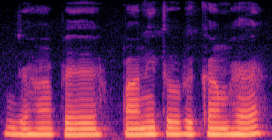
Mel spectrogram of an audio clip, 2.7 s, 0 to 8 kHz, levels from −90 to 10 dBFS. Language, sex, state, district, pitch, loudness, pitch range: Hindi, male, Jharkhand, Deoghar, 130 Hz, -11 LUFS, 125-130 Hz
